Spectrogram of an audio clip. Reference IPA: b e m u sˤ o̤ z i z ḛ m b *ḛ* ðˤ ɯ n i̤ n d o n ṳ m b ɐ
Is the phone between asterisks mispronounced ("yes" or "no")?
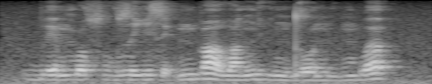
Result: yes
